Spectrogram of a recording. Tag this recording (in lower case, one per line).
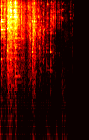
glass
